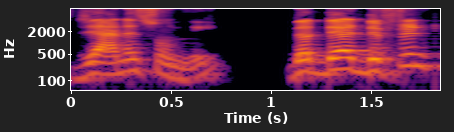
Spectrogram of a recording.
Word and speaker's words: Janus: but then in that movie they're calling him janice so i looked it up i was very i was like i've been calling it wrong but it's not it's janus only that there are different pronunciations in latin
